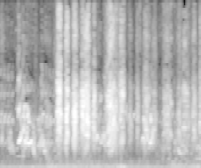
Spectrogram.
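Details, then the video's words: Mother budgerigar feeding chicks, with pulsed harsh squawks of about seven quick bursts in the middle second, then softer chatter. "Budgies mother feeding chicks birds chirping sound"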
